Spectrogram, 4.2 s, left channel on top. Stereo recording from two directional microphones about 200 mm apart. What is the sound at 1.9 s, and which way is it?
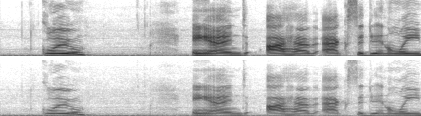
Speech, 40° left (ahead or behind).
